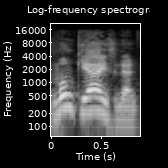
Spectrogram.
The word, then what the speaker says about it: Monkey Island: Tiene una S, pero se pronuncia Island, la palabra Island. No sé por qué le ponen una puta S si no se pronuncia.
